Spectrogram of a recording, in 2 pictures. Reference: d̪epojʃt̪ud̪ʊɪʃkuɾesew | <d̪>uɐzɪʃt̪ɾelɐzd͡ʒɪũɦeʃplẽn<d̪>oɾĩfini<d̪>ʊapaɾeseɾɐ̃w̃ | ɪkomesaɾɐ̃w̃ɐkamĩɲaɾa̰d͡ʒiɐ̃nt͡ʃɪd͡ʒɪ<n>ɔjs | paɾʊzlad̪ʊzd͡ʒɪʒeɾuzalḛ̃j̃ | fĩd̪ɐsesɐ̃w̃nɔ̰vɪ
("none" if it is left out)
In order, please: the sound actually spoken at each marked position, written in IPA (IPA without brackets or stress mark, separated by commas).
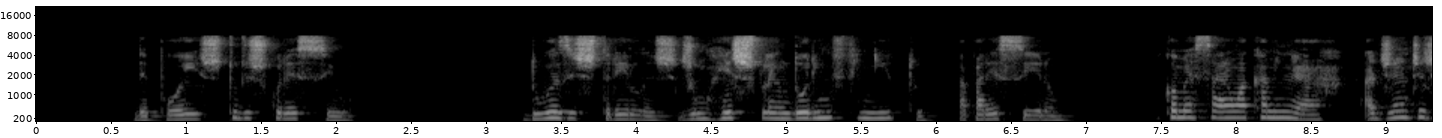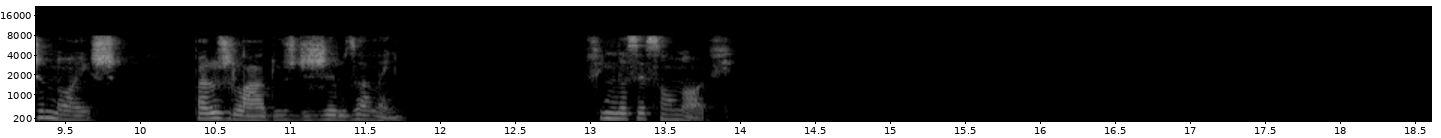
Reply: d̪, d̪, t̪, n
